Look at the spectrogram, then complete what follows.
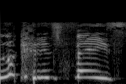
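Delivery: very high words pushed through sobs. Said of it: "As the rookie was sobbing".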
